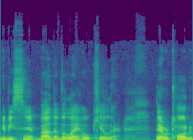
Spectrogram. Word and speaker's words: Vallejo: you say that word wait valleyho valo valj Vallejo California so this couple shot and killed in Vallejo California July 4th 1969 Darlene Elizabeth Fen and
